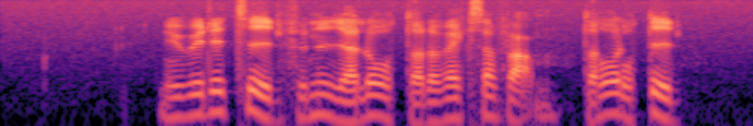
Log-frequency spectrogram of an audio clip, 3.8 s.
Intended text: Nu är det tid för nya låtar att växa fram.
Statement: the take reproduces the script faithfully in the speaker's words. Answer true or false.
false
